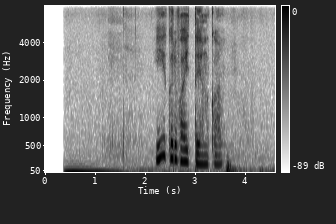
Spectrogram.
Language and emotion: Russian, sad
